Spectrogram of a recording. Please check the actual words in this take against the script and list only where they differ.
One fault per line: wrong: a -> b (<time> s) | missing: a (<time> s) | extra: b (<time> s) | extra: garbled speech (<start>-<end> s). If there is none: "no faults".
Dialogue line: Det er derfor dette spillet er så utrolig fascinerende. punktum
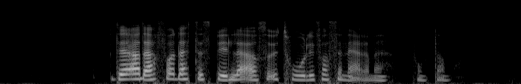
no faults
